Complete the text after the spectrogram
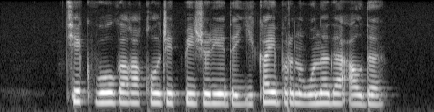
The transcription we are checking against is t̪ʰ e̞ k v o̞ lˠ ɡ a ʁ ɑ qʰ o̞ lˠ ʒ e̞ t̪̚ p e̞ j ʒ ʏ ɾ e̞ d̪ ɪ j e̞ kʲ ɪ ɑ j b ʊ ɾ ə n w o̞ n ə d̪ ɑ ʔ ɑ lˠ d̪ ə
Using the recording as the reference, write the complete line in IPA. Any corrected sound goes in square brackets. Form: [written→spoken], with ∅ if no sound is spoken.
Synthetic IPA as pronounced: t̪ʰ e̞ k v o̞ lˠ ɡ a ʁ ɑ qʰ o̞ lˠ ʒ e̞ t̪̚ p e̞ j ʒ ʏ ɾ e̞ d̪ ɪ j e̞ kʲ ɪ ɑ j b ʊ ɾ ə n w o̞ n ə d̪ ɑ ʔ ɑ lˠ d̪ ə

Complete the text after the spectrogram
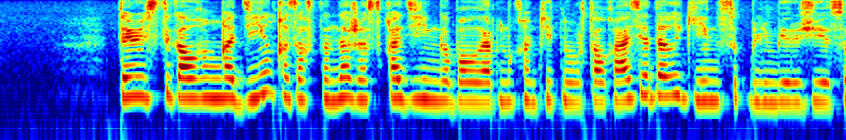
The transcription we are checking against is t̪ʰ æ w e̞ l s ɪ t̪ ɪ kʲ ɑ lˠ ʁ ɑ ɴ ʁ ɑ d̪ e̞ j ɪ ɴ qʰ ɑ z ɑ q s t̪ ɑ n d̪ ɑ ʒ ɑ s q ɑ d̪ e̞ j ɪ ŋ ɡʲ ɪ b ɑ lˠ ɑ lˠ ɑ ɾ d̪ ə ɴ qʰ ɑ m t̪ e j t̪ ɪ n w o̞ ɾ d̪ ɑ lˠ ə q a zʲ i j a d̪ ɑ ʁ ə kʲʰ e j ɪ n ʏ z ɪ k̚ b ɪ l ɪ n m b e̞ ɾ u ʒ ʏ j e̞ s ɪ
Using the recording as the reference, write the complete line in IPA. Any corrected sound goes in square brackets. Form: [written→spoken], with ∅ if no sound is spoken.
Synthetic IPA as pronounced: t̪ʰ æ w e̞ l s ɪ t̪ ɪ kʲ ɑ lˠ ʁ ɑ ɴ ʁ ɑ d̪ e̞ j ɪ ɴ qʰ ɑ z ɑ q s t̪ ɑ n d̪ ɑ ʒ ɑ s q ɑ d̪ e̞ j ɪ ŋ ɡʲ ɪ b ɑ lˠ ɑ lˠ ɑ ɾ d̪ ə ɴ qʰ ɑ m t̪ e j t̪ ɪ n w o̞ ɾ [d̪→t̪] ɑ lˠ ə q a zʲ i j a d̪ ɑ ʁ ə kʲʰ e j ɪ n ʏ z ɪ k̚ b ɪ l ɪ [n→∅] m b e̞ ɾ u ʒ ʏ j e̞ s ɪ

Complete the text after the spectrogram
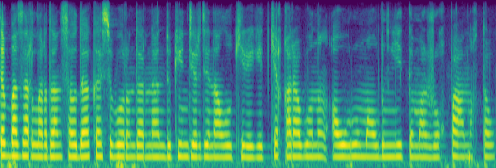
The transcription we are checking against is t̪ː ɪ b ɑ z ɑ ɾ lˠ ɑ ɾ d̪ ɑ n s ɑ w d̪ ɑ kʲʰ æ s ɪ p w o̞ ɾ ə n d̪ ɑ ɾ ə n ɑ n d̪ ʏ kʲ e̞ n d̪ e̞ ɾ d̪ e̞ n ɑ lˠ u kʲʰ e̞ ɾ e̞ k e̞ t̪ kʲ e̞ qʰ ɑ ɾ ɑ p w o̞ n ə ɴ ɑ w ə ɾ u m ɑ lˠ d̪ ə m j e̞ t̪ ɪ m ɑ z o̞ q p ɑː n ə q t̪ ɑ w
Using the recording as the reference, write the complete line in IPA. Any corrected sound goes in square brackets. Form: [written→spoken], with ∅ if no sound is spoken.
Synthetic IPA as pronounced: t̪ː ɪ b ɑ z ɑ ɾ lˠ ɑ ɾ d̪ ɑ n s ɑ w d̪ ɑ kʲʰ æ s ɪ p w o̞ ɾ ə n d̪ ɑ ɾ ə n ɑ n d̪ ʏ kʲ e̞ n d̪ e̞ ɾ d̪ e̞ n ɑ lˠ u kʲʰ e̞ ɾ e̞ k e̞ t̪ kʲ e̞ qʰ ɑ ɾ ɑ p w o̞ n ə ɴ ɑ w ə ɾ u m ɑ lˠ d̪ ə [m→ɴ] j e̞ t̪ ɪ m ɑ [z→ʒ] o̞ q p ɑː n ə q t̪ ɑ w

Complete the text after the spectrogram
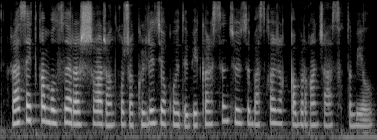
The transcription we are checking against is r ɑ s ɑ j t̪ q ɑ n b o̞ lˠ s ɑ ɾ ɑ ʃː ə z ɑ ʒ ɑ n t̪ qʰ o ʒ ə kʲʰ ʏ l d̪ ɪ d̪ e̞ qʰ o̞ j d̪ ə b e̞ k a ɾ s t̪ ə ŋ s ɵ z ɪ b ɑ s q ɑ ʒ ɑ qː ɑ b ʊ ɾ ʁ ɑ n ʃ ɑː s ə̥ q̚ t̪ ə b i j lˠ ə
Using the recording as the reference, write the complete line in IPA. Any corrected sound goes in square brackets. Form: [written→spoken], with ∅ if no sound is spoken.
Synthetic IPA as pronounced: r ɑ s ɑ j t̪ q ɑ n b o̞ lˠ s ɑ ɾ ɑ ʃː ə [z→ʁ] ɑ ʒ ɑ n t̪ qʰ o ʒ [ə→ɑ] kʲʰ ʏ l d̪ ɪ d̪ e̞ qʰ o̞ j d̪ ə b e̞ k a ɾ s t̪ ə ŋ s ɵ z ɪ b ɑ s q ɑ ʒ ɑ qː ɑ b ʊ ɾ ʁ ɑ n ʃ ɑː s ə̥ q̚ t̪ ə b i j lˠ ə

